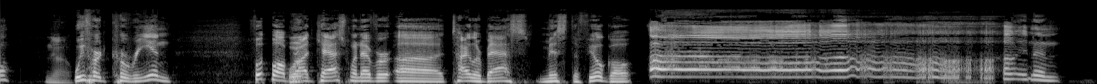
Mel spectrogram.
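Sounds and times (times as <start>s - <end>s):
speech: 0.0s - 1.8s, 2.5s - 6.8s, 10.2s - 10.7s
person screaming: 6.5s - 10.4s.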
